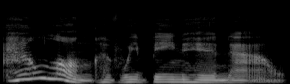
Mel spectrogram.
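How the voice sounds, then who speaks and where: A man acting a chatty, curious night-watch guard in a naturalistic audio drama, husky and halting in a playful way. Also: lowish voice, huge pitch swings, no room sound, heavily acted. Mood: restless, wondering.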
